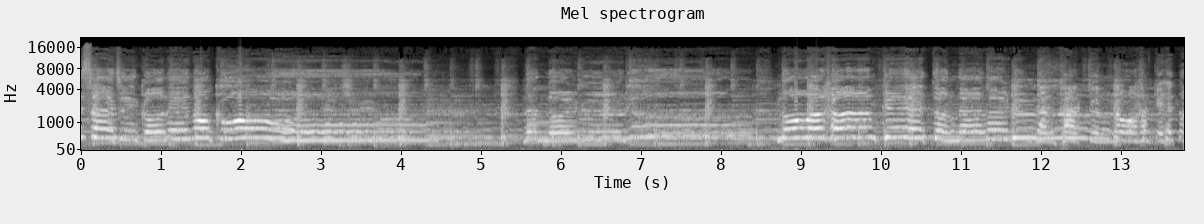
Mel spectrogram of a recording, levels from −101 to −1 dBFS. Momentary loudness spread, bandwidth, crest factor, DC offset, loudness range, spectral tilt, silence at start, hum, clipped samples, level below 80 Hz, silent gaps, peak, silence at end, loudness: 15 LU; 16 kHz; 16 dB; under 0.1%; 8 LU; -3 dB/octave; 0 s; none; under 0.1%; -58 dBFS; none; 0 dBFS; 0 s; -15 LUFS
